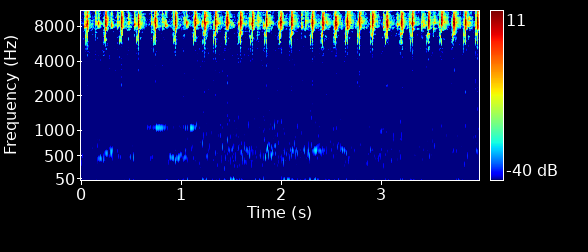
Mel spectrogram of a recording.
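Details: Cicada chirping: short, very high, dry clicks repeated evenly about five times a second, each pulse sharp and bright, over a quiet background with a faint low hum.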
